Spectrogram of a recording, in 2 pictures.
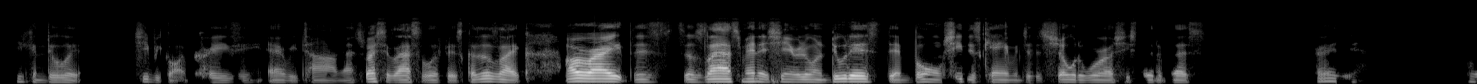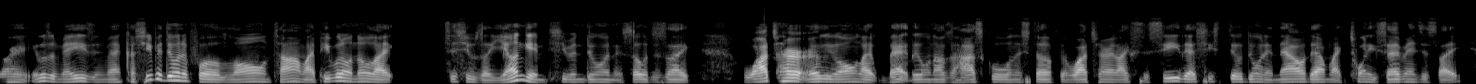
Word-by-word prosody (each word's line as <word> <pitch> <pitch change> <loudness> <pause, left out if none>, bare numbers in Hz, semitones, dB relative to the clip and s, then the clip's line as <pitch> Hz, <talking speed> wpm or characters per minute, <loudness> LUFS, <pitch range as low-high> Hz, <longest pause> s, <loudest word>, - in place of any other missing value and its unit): You 125 - -18
can 100 -4 -17
do 105 +1 -8
it. 95 - -10 0.5
She'd 125 -2 -13
be 100 - -16
going - - -12
crazy 95 -2 -14
every 95 -1 -12
time, 95 -2 -12
especially 125 +7 -3
last 105 0 -3
Olympics 100 -1 -9
'cause 110 - -7
it 135 - 0
was, 135 -2 -2
like, 110 -4 -1 0.4
all 140 +2 +10
right, 135 -1 +9
this 110 -1 -12
this - - -4
was 110 0 -9
last 125 0 +5
minute, 130 0 -1
she 130 - -6
didn't 120 -1 -3
really 115 0 -1
wanna 110 -2 -5
do 130 +4 +2
this, 135 -2 +5
then 105 -1 -4
boom, 115 +1 -4
she 130 - -5
just 105 - -11
came 105 -1 -7
and 95 - -18
just 90 -2 -14
showed 110 -1 -4
the - - -6
world 100 -1 -6
she's - - -14
still - - -10
the - - -16
best. 100 -1 -8 1.1
Crazy. 70 +1 -12 1.1
Right, 120 -2 -8
it - - -7
was 155 -1 -1
amazing, 120 -1 -3
man, 115 +1 -5
'cause - - -7
she's 205 - -1
been 235 0 +1
doing 190 -1 +6
it 165 - +2
for 130 -4 +2
a 115 - +2
long 120 +4 -1
time. 130 +4 0
Like, 110 - 0
people 145 +5 0
don't 150 -5 +3
know, 135 0 0
like, 115 -3 +2 0.5
since 125 -1 -9
she 135 - -5
was 110 -4 -7
a - - -1
youngin, 110 - +3
she's 125 - -10
been 115 0 -8
doing 115 -1 -7
it. - - -14
So 115 0 -1
it's 110 -1 -8
just, 110 +1 -15
like, 110 -2 -2 0.5
watching 140 +4 +5
her 155 -1 +10
early 130 +1 +1
on, 125 +2 -1
like, 110 -2 +1
back 115 +6 0
then 115 +1 -4
when 115 0 -10
I 110 - -3
was 110 -1 -8
in 105 - -8
high 110 +1 0
school 115 0 -7
and 110 -1 -12
stuff 115 -1 -3
and - - -8
watching 115 +2 +1
her 115 - -2
and, 115 - -4
like, 110 -1 -3
to 110 - -14
see 145 +6 -1
that 130 -3 0
she's 130 -2 -12
still 130 -2 -4
doing 125 -3 -6
it 105 - -10
now 120 +3 +1
that 115 -2 +2
I'm, 115 - -2
like, 115 - -5
27, 120 0 -4
just, 115 -3 -13
like, - - -2
115 Hz, 225 wpm, -24 LUFS, 105-130 Hz, 1.1 s, all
